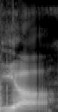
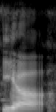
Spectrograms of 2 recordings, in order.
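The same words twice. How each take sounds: No difference in how they are said.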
